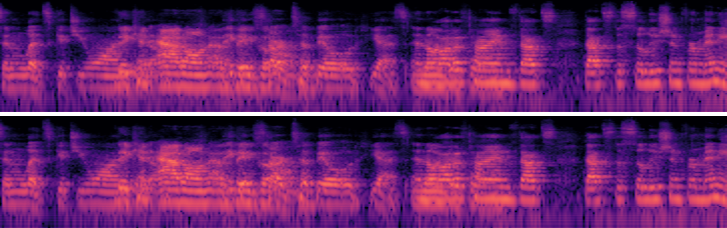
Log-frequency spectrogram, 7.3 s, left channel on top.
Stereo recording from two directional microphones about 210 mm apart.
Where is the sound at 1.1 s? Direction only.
10° right (ahead or behind).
